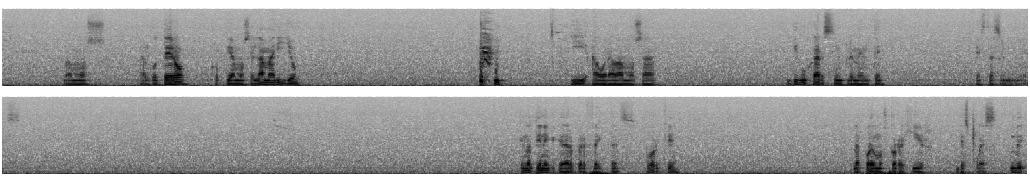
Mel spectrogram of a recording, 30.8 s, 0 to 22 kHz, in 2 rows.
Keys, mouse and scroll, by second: 1.8 click, 2.8 click, 8.5 click, 17.0 click, 18.1 click, 21.3 click, 23.5 click, 24.6 click, 28.4 click, 28.9 click, 30.2-30.6 ctrl+scroll up 2.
